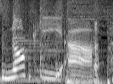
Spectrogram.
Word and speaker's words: Nokia: The correct pronunciation of Nokia is Nokia.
